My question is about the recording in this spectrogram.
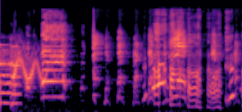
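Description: The last note of a cartoon jack-in-the-box's keyboard tune, then a high voice giggling in short, choppy bursts.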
